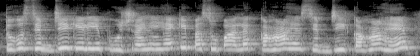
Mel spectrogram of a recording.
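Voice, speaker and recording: A woman teacher explaining verse examples in a lesson, reading lines slowly and then explaining them patiently. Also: very high-pitched, pushed and bright, slight background noise.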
